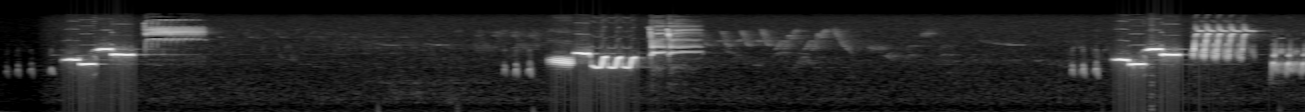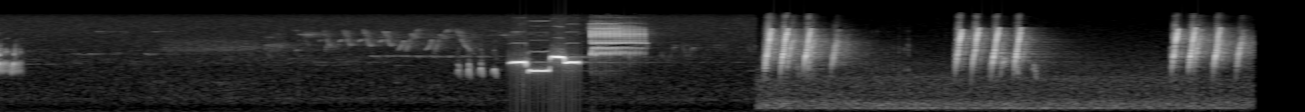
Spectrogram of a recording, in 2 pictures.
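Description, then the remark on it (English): A wood thrush sings alone, repeating clear flute-like phrases that end in a thin, buzzy trill, with pauses between each phrase and a few sharp bursts near the end. “This particular version, you can't quite hear the Iole, but you can still hear the flute-like tone with the little trill at the end. This is the wood thrush, and wood thrushes are often on the ground, so they're easier to actually spot than a vireo.”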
